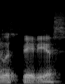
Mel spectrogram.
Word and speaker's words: Laestadius: Am I pronouncing that right? Lars Levi Laestadius, yeah.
